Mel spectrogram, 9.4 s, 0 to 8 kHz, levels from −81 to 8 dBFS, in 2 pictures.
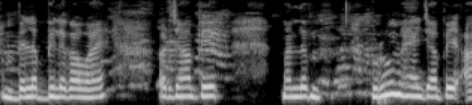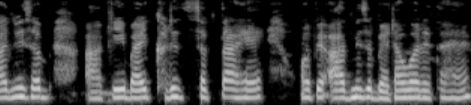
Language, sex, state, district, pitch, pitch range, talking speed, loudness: Hindi, female, Bihar, Kishanganj, 240 Hz, 225-255 Hz, 180 wpm, -14 LUFS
